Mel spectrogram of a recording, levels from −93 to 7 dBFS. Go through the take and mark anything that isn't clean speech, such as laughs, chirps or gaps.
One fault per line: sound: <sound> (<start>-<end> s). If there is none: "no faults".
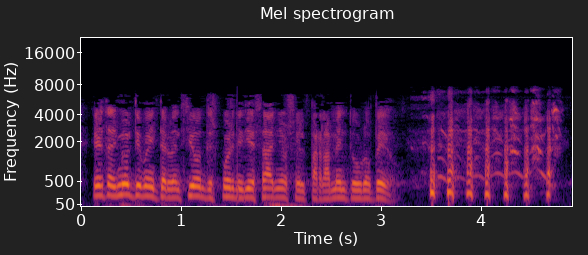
sound: laugh (3.3-4.9 s)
